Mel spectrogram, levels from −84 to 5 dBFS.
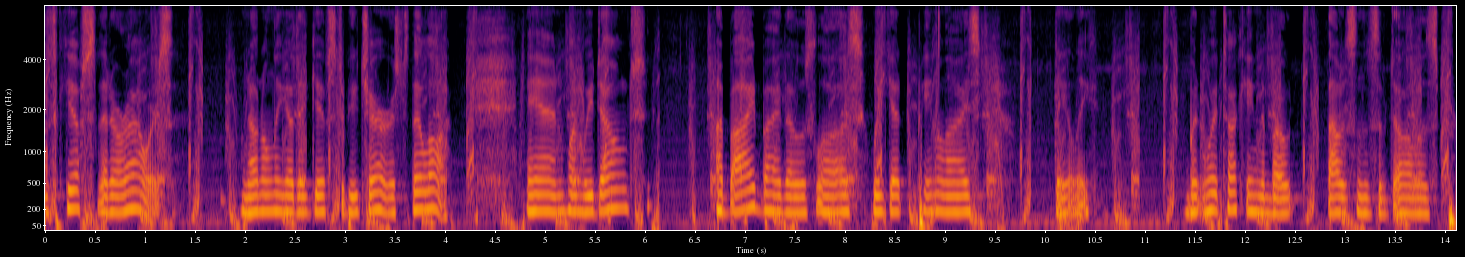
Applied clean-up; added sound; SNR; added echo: none; Scratching (performance technique); 11 dB; none.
